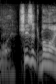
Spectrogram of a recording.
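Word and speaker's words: Molloy: Is that how you say her name? Malloy.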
